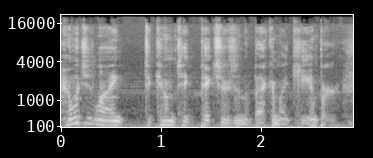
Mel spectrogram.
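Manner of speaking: plain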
